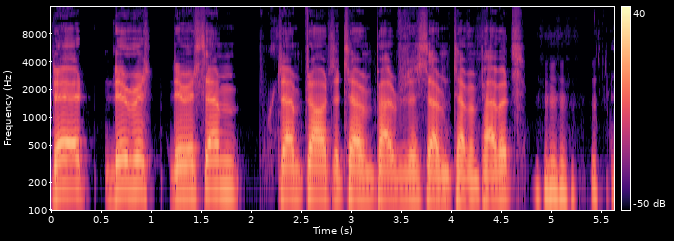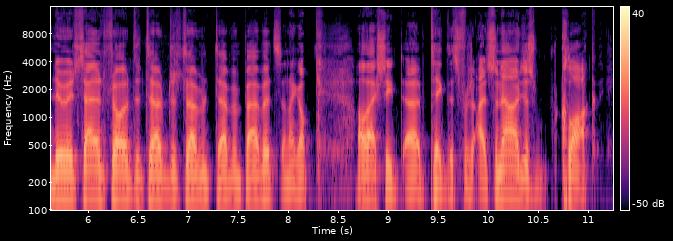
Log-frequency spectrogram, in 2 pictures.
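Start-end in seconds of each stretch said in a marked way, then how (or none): 0.0-7.9 put-on heavily drunk slurring voice, higher pitch. Retelling what blackout-drunk Sean said when he raised his hand: imitating Sean's drunk slurring. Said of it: "blackout drunk".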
